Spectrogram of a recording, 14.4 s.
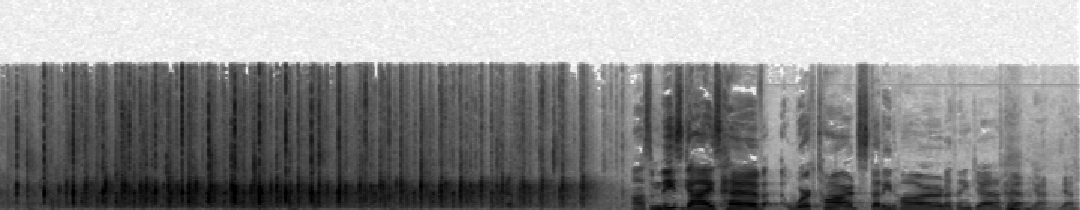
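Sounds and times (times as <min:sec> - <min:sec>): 
audience clapping: 0:00.0 - 0:08.5
speech: 0:08.7 - 0:14.4.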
